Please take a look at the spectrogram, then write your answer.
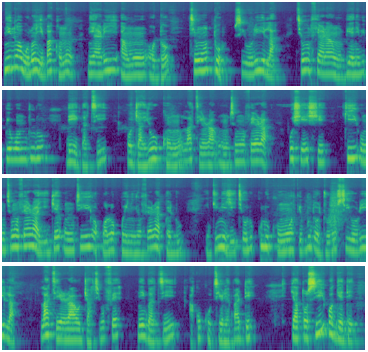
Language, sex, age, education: Yoruba, male, 15-29, tertiary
